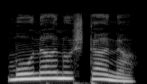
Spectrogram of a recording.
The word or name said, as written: ಮೋನಾನುಷ್ಠಾನ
